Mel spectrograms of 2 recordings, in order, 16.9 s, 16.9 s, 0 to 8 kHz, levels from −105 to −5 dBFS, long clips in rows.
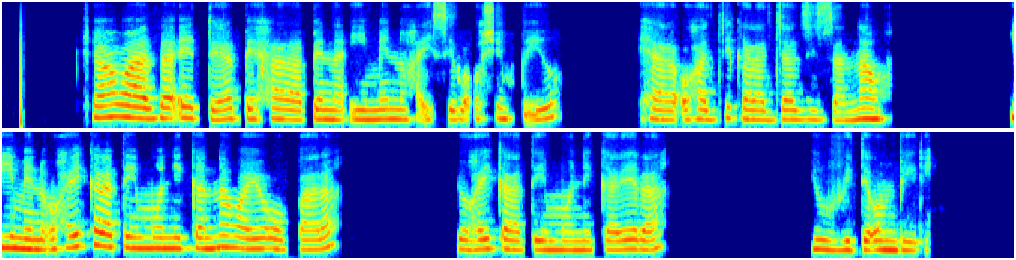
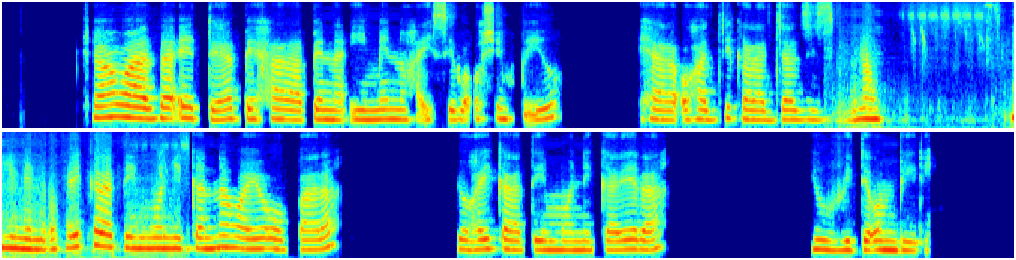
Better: first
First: none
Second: noise reduction (neural separator model SepFormer DNS4)

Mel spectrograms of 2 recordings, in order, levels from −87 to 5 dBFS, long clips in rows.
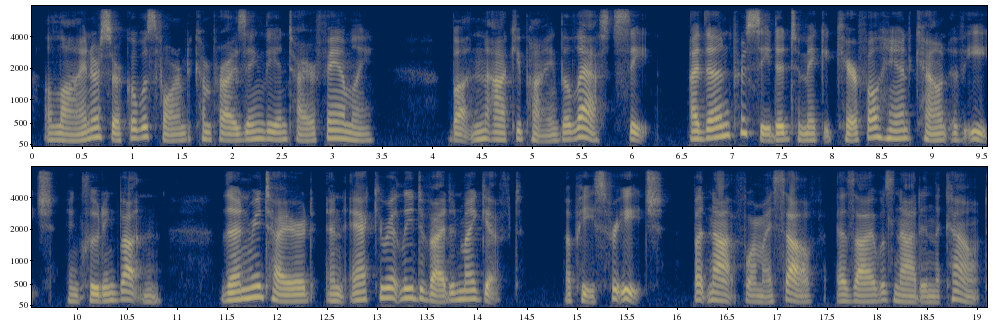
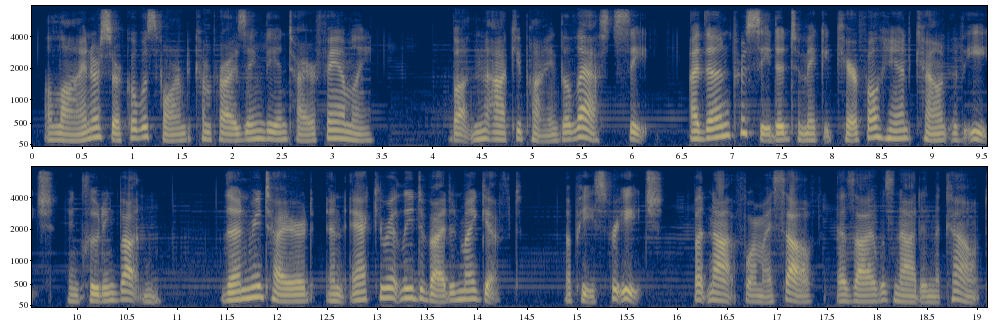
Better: first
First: none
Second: noise reduction (neural separator model SepFormer DNS4)

